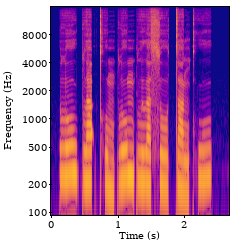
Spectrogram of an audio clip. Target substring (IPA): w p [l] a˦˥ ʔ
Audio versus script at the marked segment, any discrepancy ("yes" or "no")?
no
